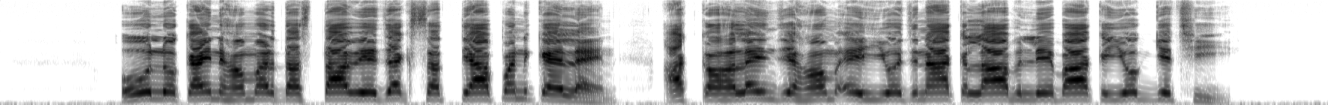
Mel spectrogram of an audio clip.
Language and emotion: Maithili, happy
